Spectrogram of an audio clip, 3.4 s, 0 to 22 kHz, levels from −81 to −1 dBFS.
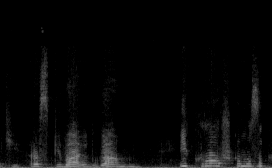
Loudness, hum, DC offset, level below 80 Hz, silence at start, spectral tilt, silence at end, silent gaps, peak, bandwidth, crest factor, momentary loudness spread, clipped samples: -42 LUFS; none; under 0.1%; -52 dBFS; 0 s; -4.5 dB/octave; 0 s; none; -20 dBFS; 16.5 kHz; 22 dB; 14 LU; under 0.1%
